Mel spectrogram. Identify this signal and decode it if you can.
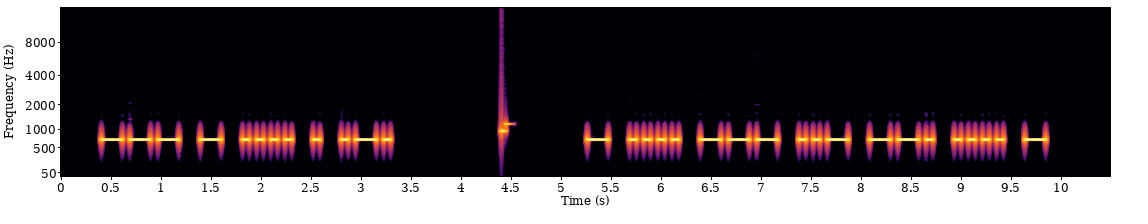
Morse code, heard as a keyed tone, about 17 wpm, 700 Hz. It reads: OTHER THOUGHT
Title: Sets of 2 Words - New Word Drill - 17wpm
